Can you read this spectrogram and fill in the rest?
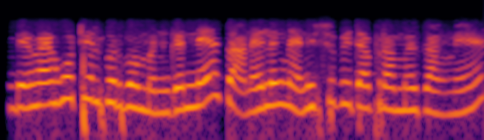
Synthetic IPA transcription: bewajɦɔtelpʰɯɾbɐmɯnɡɯnːezanajlɯŋnajnisubidapʰɾamɯzaŋne

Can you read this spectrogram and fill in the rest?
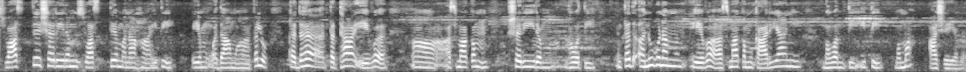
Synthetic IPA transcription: sʋaːst̪jɐʃɐɾiːɾɐmsʋaːst̪jɐmɐnɐɦɐit̪i | ɐjɐmʋɐ̰d̪aːmɐɦɐkɐlu | t̪ɐd̪ɐt̪ɐt̪ʰaːeːʋɐ | ɐ̰smaːkɐmʃɐɾiːɾɐmbʱɐʋɐt̪it̪ɐd̪ɐnuɡuɳɐmeːʋɐɐsmaːkɐmkaːɾjaːɳi | bʱɐʋɐnt̪iʔːt̪imɐmɐ | aːʃɐjɐɦɐ̰

